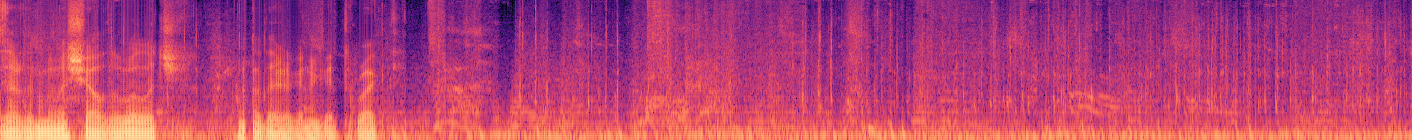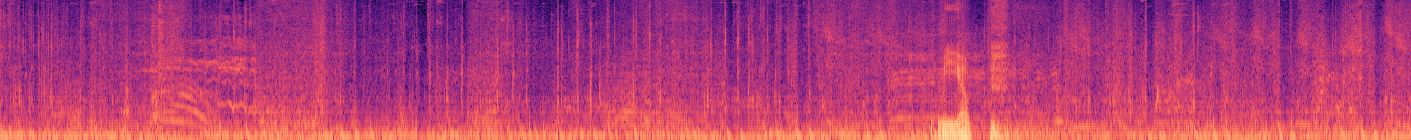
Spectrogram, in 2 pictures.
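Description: A horse gallops with heavy hoofbeats on dry ground.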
